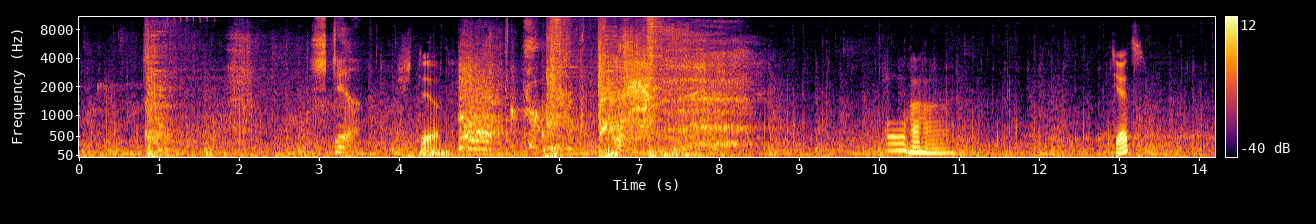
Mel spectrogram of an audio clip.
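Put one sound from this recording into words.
Heavy blows and impacts thud and crash during a fight.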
